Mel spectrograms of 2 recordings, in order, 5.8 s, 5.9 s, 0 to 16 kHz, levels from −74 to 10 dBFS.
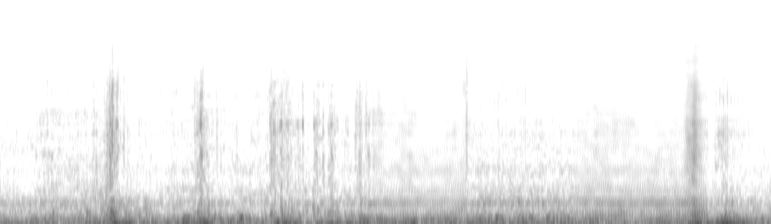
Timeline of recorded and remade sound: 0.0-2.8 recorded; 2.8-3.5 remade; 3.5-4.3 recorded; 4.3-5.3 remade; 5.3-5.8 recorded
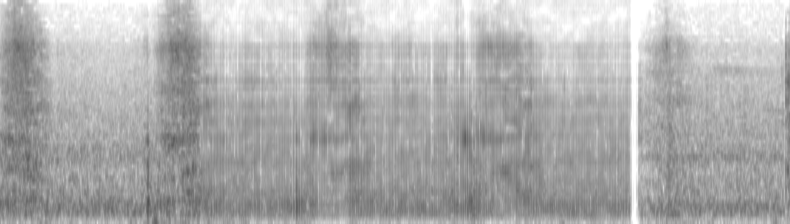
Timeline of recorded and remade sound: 0.0-1.5 recorded; 1.5-4.8 remade; 4.8-5.9 recorded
